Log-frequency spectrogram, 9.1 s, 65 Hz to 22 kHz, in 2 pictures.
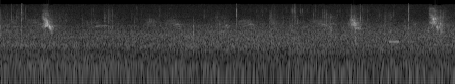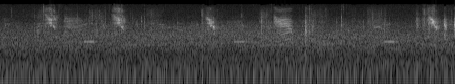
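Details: Sparrows crowd into a plum tree at a Tenmangu shrine to be given food, 12 May 2023: scattered bright chirps and brief twitters, several birds calling irregularly, over a constant low background noise.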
